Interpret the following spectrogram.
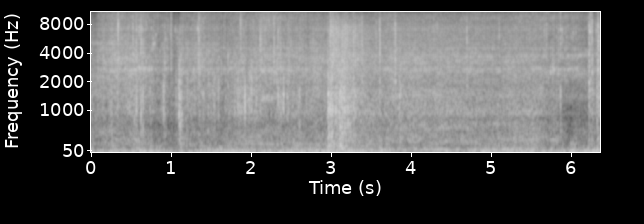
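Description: Downhill mountain bike rolling fast over a dirt and gravel trail: tyre noise and rattling of the bike, with wind rushing over the microphone. A brief louder rush about three seconds in.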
